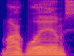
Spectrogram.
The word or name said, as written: Mark Williams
